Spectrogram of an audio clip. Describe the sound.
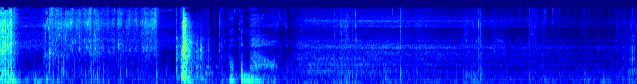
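Soft papery rustling and flicking of a deck of tarot cards being shuffled, with a sharper snap near the start, while a quiet voice speaks over it.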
